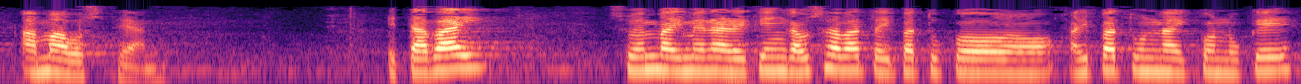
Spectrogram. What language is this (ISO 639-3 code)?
eus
